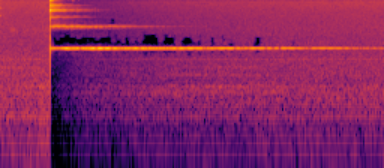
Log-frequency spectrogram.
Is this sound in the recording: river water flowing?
no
